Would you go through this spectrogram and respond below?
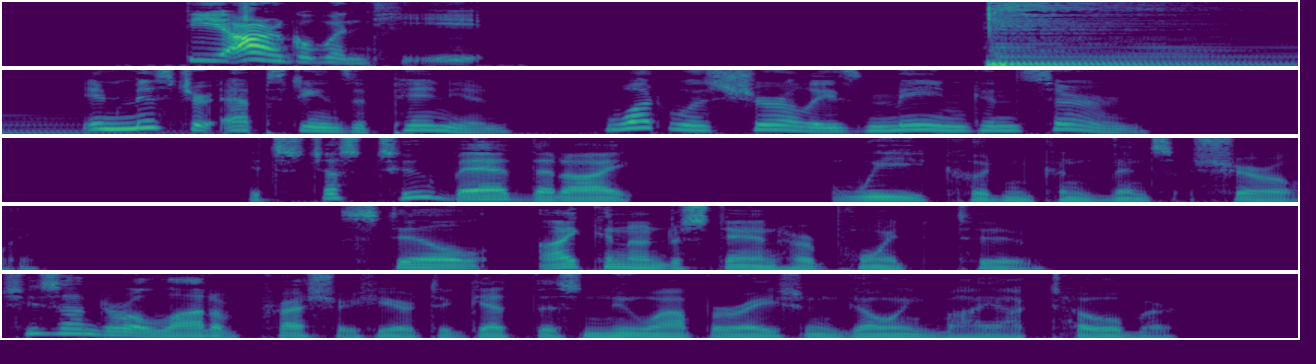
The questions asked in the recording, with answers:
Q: In Mr. Epstein's opinion, what was Shirley's main concern?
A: He felt that her main concern was the October deadline.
